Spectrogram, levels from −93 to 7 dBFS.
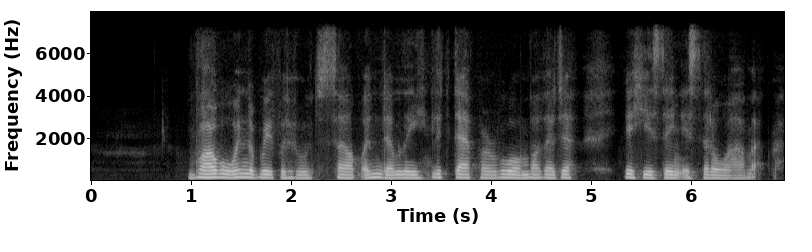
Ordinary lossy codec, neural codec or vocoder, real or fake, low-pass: none; codec, 16 kHz in and 24 kHz out, 0.6 kbps, FocalCodec, streaming, 2048 codes; fake; 7.2 kHz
